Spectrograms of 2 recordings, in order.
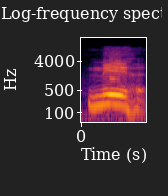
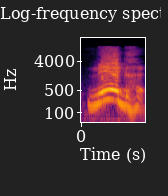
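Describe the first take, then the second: First: The middle consonant is a plain h. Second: The middle consonant is an aspirated gh. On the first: This is the Prakrit form. "मेघ की जगह पर मेघ हो रहा है" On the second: This is the Sanskrit form. "घ की जगह पर ह होना"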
